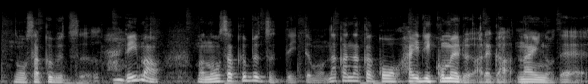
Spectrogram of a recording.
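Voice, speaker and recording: Very wide pitch swings mark this man's medium-pitched voice at a moderate pace. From Akita, Japan. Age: 50s. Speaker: company president. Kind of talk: interview.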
